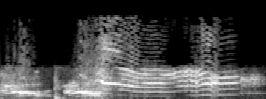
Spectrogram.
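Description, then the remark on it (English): A male cat lets out a loud, drawn-out meow, starting with a short chirp and rising into a long wavering yowl, with no talking over it. “My one cat can kind of meow pretty loud.”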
